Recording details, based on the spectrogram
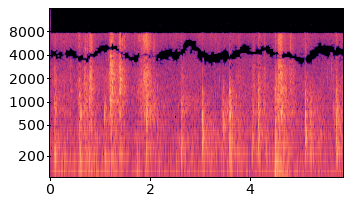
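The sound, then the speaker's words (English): A side door into an office is opened and closed, with a run of latch clicks and rattles followed by a heavier thump as it shuts. No one speaks. “Let's go in the side door here.”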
